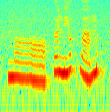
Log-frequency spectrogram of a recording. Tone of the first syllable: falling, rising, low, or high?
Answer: low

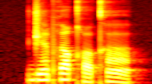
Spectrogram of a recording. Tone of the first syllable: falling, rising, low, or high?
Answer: high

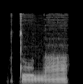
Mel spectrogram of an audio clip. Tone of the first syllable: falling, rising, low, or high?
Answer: low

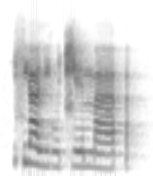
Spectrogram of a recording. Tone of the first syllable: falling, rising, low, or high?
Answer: falling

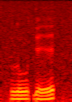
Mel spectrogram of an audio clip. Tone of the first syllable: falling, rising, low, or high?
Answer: low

